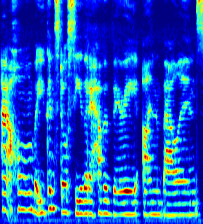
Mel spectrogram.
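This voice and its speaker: A woman hosting a casual show-and-tell vlog, chatty and unhurried, with soft laughs and fillers. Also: lowish voice, level tone, roomy sound. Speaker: channel host.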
